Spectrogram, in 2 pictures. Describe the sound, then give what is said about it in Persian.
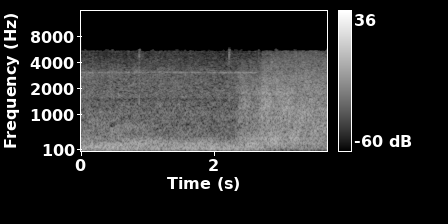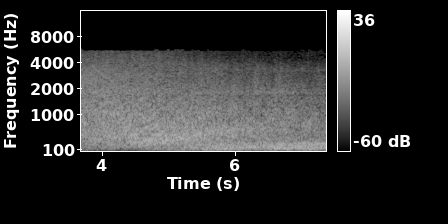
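A steady mechanical roar that abruptly swells into a louder, fuller rushing thrust a few seconds in as aircraft engines 3 and 4 ignite, then holds as a continuous blast with no voices. “آقایون آماده برای شروع. احتراق 3 و 4.”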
